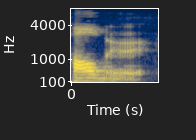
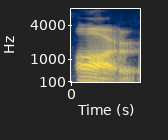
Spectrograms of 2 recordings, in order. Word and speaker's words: hour: We don't say a hour because it is not pronounced as hour. It's pronounced R. Again, the H is silent.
